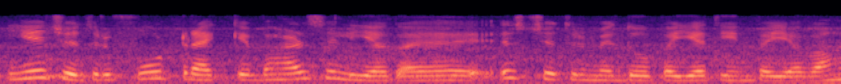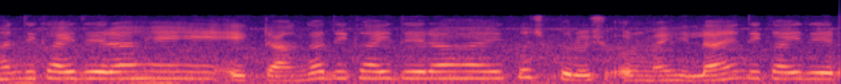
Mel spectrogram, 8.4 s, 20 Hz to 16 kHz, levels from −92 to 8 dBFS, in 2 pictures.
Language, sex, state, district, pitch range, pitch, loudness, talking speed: Hindi, female, Maharashtra, Nagpur, 205-290 Hz, 275 Hz, -19 LUFS, 240 wpm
